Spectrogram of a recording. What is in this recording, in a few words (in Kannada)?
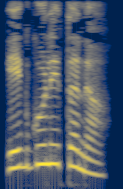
"ಎಗ್ಗುಳಿತನ", Kannada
